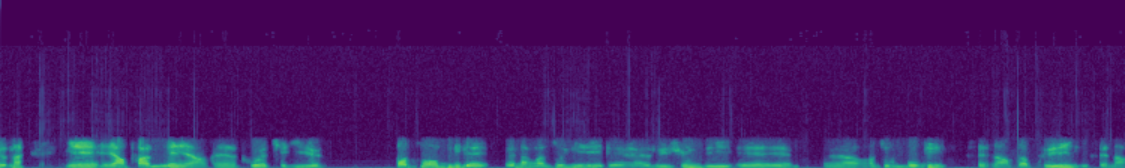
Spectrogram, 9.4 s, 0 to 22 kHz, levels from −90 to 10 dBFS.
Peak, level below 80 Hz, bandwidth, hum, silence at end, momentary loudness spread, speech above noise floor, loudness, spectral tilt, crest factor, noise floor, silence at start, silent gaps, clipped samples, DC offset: -2 dBFS; -54 dBFS; 5 kHz; none; 0 s; 12 LU; 31 dB; -21 LUFS; -7.5 dB/octave; 18 dB; -52 dBFS; 0 s; none; under 0.1%; under 0.1%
